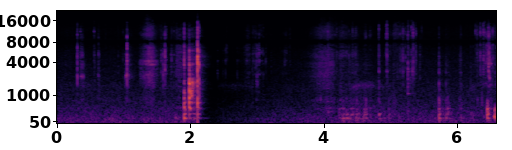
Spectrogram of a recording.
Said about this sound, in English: you get a coin and you just unscrew it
